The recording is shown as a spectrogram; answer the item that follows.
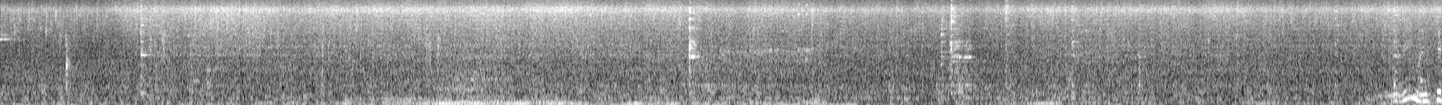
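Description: Sliced onion frying in a pot for aloo dum biryani, a continuous loud sizzle and hiss with occasional stirring scrapes and a few sharp pops.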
